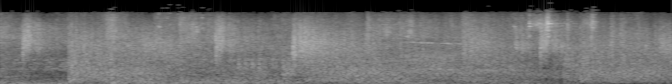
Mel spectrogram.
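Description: Battle sound effect of explosions: a continuous din of booms with repeated sharp blasts throughout.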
